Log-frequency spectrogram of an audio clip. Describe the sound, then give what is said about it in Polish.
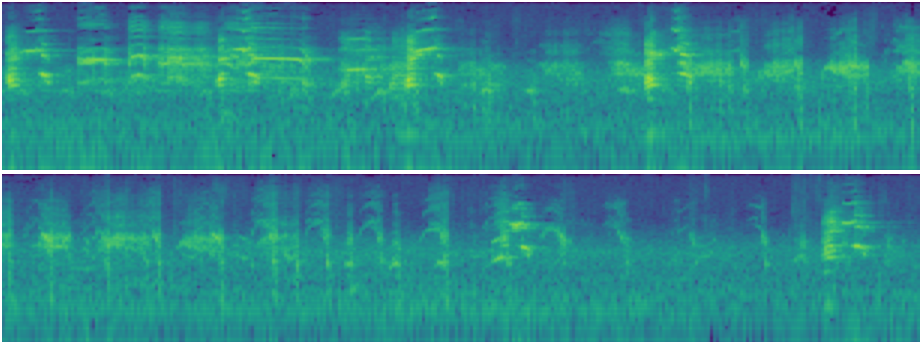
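A busy farmyard chorus at an open-air museum: honking geese, quacking ducks and clucking bantam and green-legged hens, calls overlapping continuously, with an occasional crow rising above the clamor. “Słyszymy odgłosy gęsi, kaczek, kurek liliputek i zielononóżek.”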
